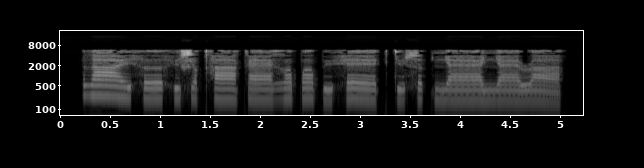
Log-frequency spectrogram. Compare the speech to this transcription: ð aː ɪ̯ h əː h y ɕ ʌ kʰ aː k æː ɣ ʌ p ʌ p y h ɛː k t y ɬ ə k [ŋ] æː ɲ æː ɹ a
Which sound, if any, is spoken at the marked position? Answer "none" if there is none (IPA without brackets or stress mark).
ɲ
